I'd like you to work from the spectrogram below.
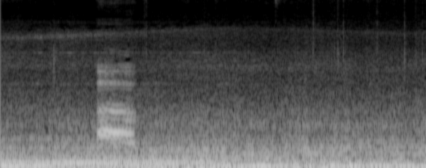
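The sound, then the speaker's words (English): A loud, close truck engine rumbles steadily throughout, a deep continuous drone with a brief high-pitched whine near the start. “Next to a very noisy truck.”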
